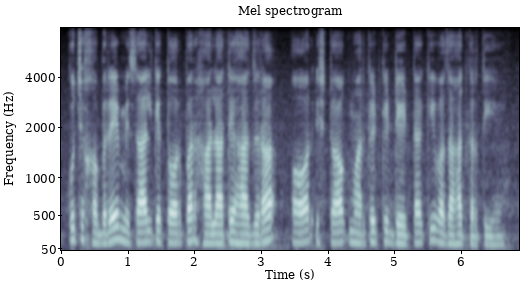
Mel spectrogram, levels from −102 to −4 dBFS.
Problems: constant background noise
